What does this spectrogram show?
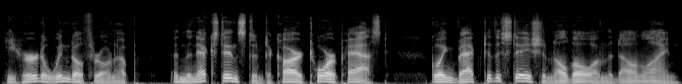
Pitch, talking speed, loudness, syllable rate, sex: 100 Hz, 210 wpm, -18 LUFS, 4.6 syllables/s, male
